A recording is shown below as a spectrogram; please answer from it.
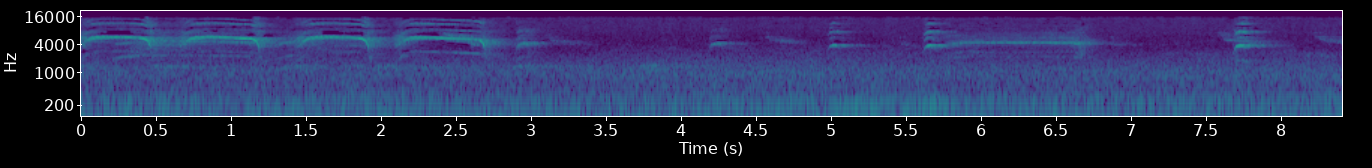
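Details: Infant monkey crying out for its father's comfort: four loud arching, squealing whines in the first three seconds, then scattered shorter high cries and one drawn-out flat whine, over low constant background noise.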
